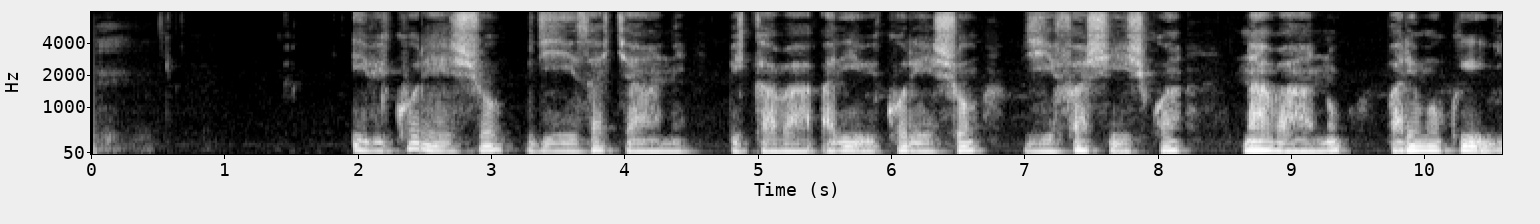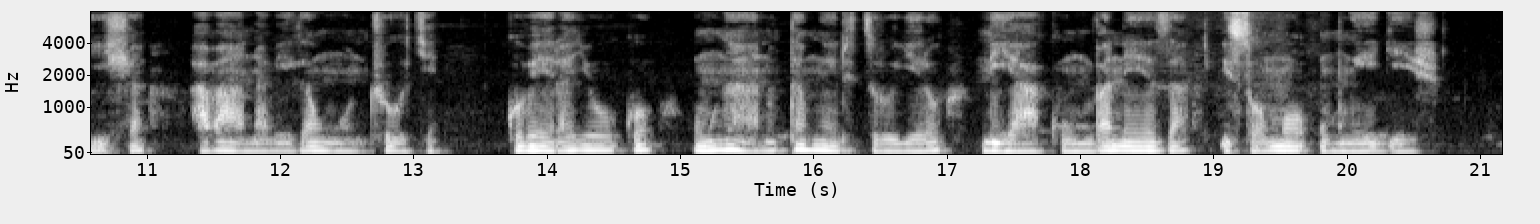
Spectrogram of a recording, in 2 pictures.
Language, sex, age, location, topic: Kinyarwanda, male, 50+, Nyagatare, education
